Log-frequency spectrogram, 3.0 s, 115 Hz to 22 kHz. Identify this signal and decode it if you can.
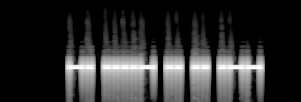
Morse code, heard as a keyed tone, about 28 wpm, 700 Hz. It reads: N4IIW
